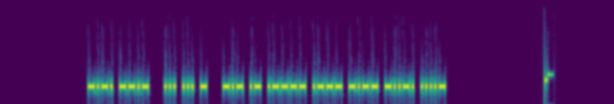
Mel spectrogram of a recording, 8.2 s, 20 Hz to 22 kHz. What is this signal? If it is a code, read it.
Morse code, heard as a keyed tone, about 40 wpm, 700 Hz. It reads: CQ SST KA1JY/4
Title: K1USN SST QSO Practice - 40wpm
